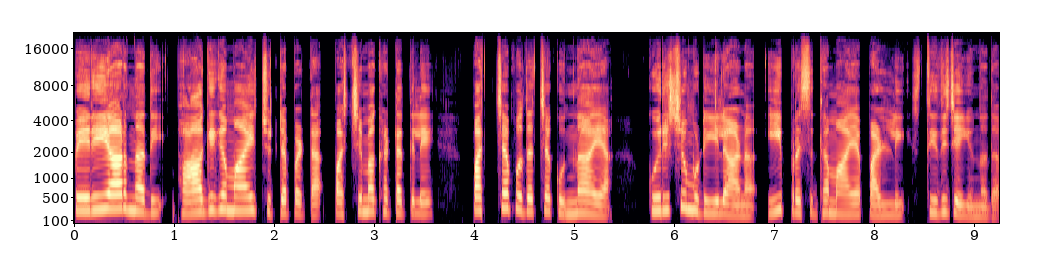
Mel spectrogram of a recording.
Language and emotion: Malayalam, neutral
